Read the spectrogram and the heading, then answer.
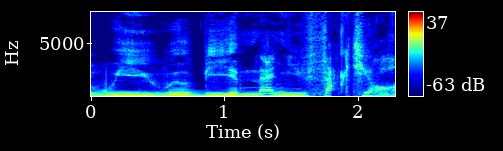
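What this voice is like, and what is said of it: Terrible put-on French accent. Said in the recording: “Just my attempt at a French accent. ... No, it was terrible.”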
